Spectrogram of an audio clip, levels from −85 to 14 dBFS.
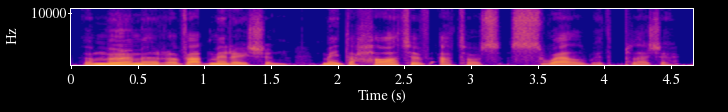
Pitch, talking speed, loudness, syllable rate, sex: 135 Hz, 155 wpm, -19 LUFS, 4.7 syllables/s, male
